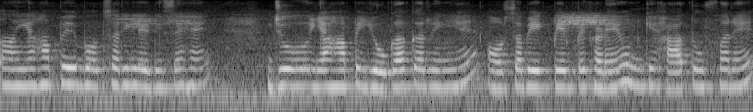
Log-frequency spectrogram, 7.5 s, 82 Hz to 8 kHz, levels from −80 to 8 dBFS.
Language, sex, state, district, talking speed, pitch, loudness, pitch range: Hindi, female, Uttar Pradesh, Varanasi, 200 wpm, 235 Hz, -16 LUFS, 225-240 Hz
